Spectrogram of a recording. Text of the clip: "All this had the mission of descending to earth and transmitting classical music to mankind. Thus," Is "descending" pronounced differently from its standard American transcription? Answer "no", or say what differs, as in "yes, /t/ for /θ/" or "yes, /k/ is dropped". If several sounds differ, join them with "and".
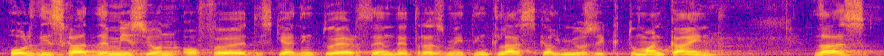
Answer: yes, /n/ is dropped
